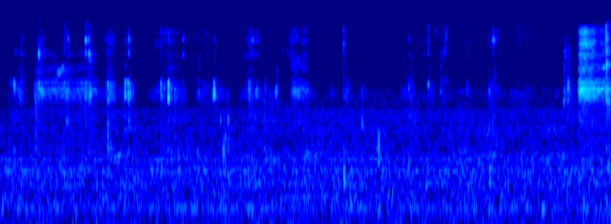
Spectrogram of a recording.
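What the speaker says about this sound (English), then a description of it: "Let's taste the Korean pork belly just by itself and see how it tastes." Korean pork belly (samgyeopsal) being chewed on its own, fatty with a little crunch; soft, close, steady mouth sounds and bites across the clip with no talking.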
